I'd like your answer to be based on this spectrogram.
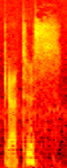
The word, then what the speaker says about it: Gatiss: So Mark Gatiss, I hope I'm pronouncing that right. Gatiss. – Yes.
